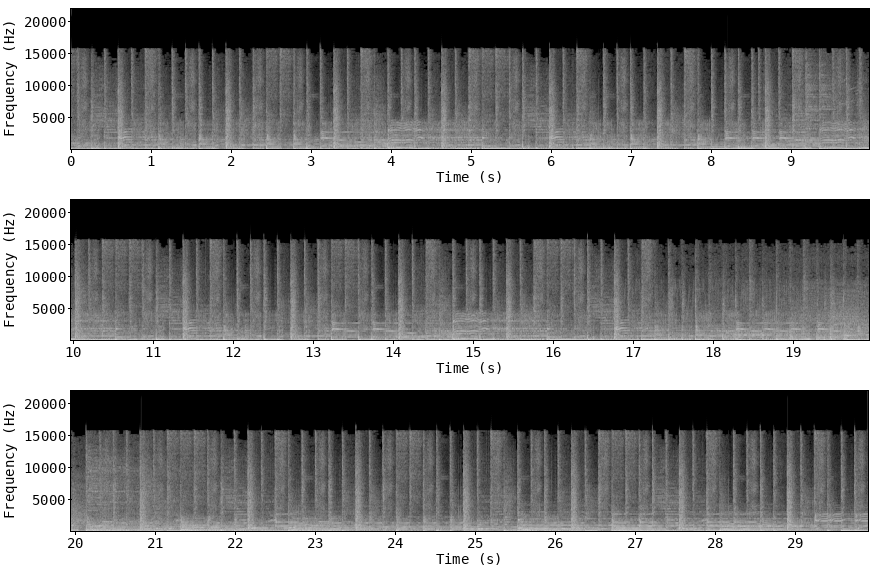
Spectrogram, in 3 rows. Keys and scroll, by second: 26.0-26.9 typing, 28.6-29.4 typing.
